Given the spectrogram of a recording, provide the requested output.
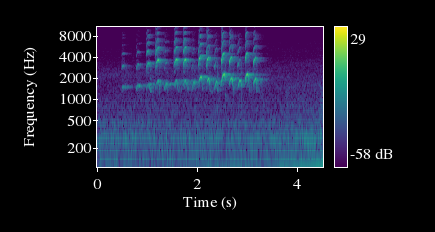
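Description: A cockatiel gives a quick series of bright, harmonic chirps, each note slightly rising, over a low hum.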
